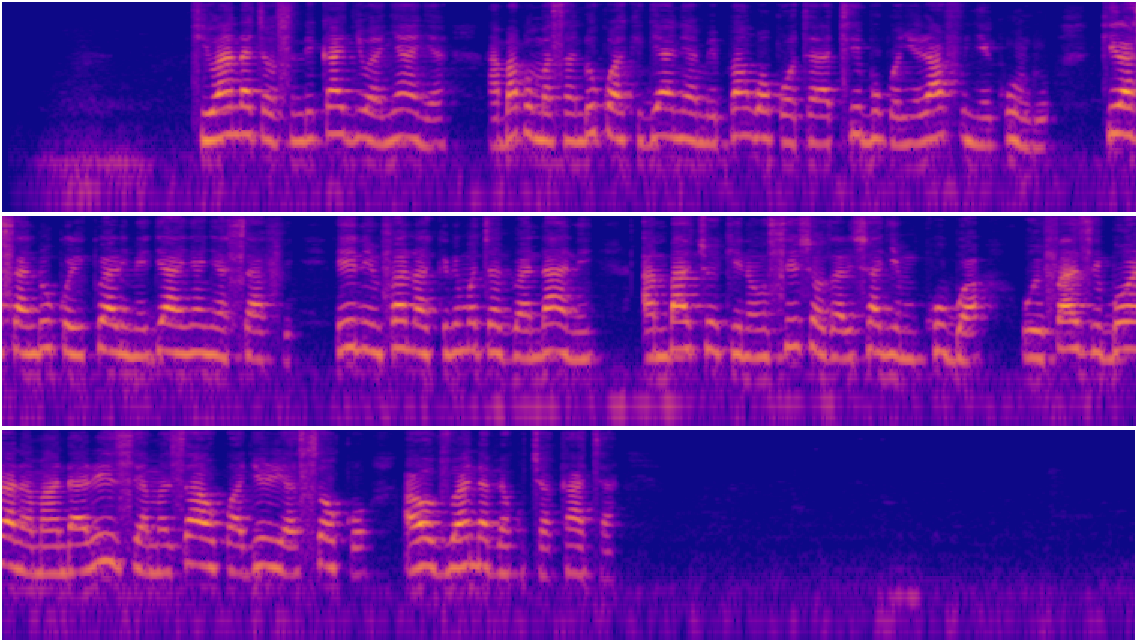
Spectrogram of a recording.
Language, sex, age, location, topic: Swahili, female, 18-24, Dar es Salaam, agriculture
